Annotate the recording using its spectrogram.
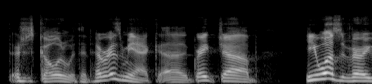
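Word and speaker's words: Harasymiak: Remember, how do I pronounce our guy's name again? Who's the UMass head coach now? Joe Harismiak. Yeah, Harismiak.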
